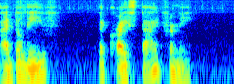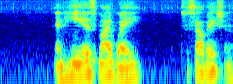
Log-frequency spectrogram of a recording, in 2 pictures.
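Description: A somewhat breathy man with an American accent, lively intonation, fairly slow pace and long, frequent pauses. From Pennsylvania, US. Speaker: pastor. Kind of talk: devotional livestream. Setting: live video stream. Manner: casual, folksy. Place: home room. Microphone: phone near.

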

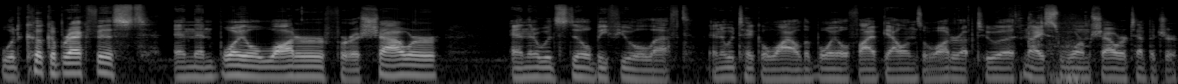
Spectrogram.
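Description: A man's fairly low, a plain, everyday voice at a moderate pace, with fairly even intonation and light background noise. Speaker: camping gear reviewer. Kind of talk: casual product demonstration. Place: home room. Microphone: camera far.

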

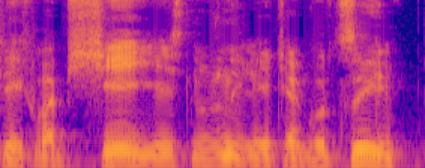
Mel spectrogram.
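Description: A normal speaking voice from a man, fairly low in pitch, at a moderate pace with ordinary pitch variation, on a very clean recording with a silent background. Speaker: IT and organizational development consultant, channel host. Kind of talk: solo educational talk to camera. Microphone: new studio recording system.

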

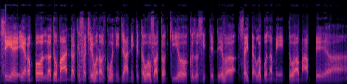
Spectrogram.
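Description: With hardly any pauses, a man speaks at a fairly quick pace in a bright, sharp tone with ordinary pitch variation, the sound dry and close with no echo. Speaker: surveyor, seminar co-host. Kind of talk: online seminar discussion. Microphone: connection dropped, not heard at first.

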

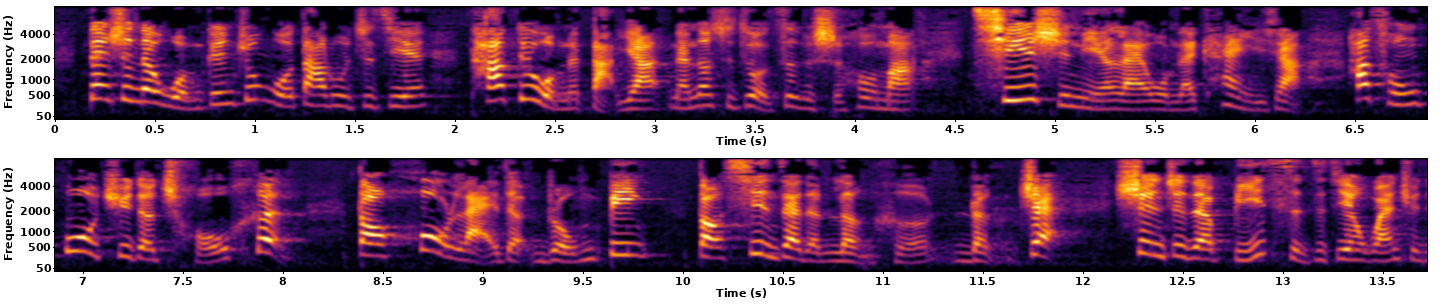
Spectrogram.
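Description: Her pitch swings very widely as she talks at a fairly quick pace. The woman's voice sits fairly high. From Taiwan. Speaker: legislator; talk show panelist. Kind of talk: TV political talk show panel. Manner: emphatic. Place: studio. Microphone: lapel.

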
